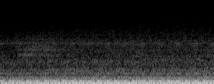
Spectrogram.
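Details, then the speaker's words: 2007 GMC Sierra LBZ Duramax diesel after a turbo replacement, idling a while with coolant at 131 degrees; deep, steady diesel rumble with an even beat and no whistle or surging, a smooth, healthy idle. "All right, truck's been sitting here idling for a little while."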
